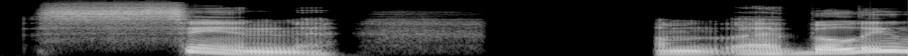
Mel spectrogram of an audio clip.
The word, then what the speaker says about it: Sinn: also heard it pronounced Sinn. Um I believe the Germans actually say Sinn with a s sound at the beginning, but then it has a little little hint of a z in it.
